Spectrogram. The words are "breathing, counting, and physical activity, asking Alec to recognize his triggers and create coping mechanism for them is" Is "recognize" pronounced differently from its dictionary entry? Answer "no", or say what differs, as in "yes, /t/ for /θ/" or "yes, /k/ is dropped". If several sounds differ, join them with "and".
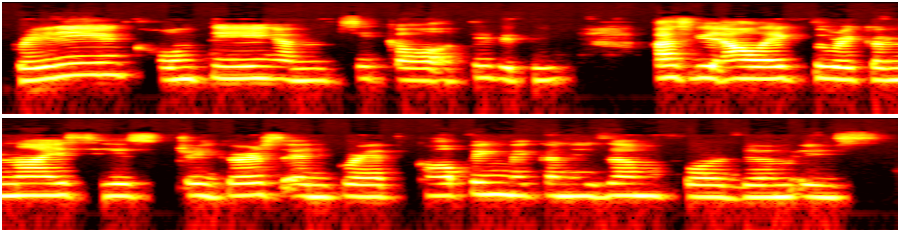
yes, /s/ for /z/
